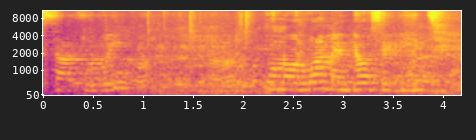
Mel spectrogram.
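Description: An elderly woman sings into a microphone.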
